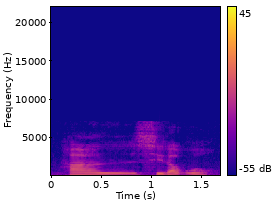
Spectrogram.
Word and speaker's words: 한시: 요거를 한시라고 읽으시면 될 것 같습니다. 한동안 시간을 줬다. 한시 한시 동작 B 접점이 지금 그림처럼 보이는 접점이 되겠습니다.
